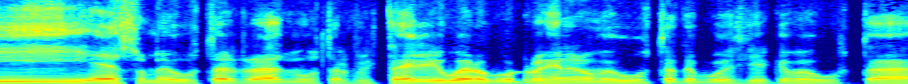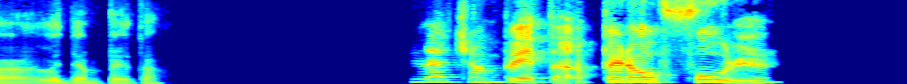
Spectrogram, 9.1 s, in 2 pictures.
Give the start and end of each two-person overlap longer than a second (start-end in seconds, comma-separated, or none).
none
